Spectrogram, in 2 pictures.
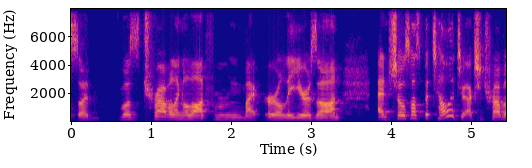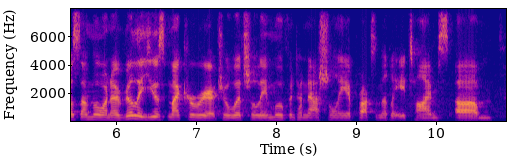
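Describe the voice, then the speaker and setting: A woman speaks in a German accent at a fairly quick pace. Her pitch is very deep and low, with fairly even intonation. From Germany. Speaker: hospitality executive and leadership coach. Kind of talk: interview.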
